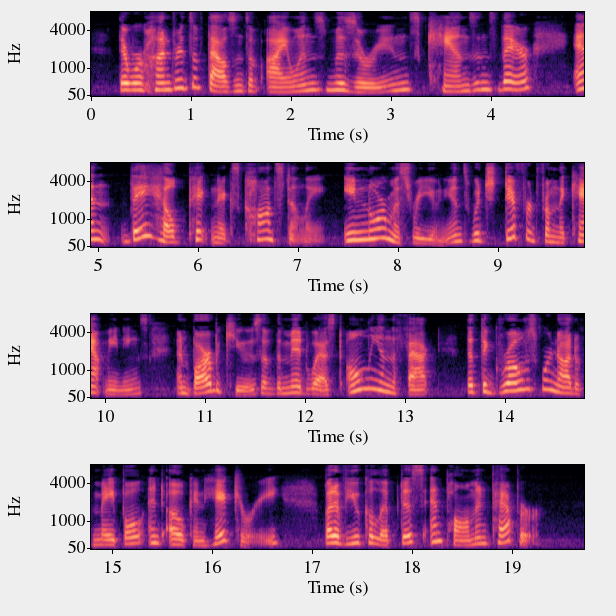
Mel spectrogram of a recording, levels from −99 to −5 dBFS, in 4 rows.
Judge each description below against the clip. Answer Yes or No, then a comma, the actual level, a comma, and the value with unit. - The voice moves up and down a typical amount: No, wide, 6.5 semitones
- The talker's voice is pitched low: No, high, 225 Hz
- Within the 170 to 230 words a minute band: No, average, 160 wpm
